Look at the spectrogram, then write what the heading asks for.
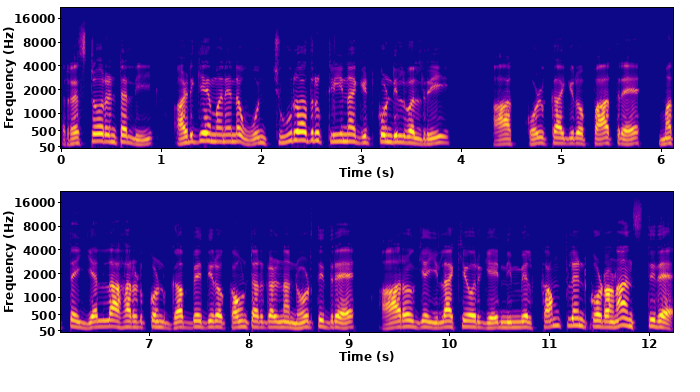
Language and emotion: Kannada, angry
